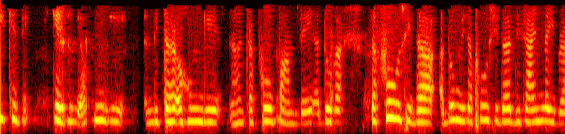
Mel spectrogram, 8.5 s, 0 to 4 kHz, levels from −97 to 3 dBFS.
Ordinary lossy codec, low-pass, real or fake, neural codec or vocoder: MP3, 24 kbps; 3.6 kHz; real; none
